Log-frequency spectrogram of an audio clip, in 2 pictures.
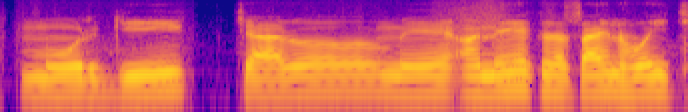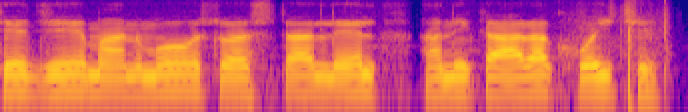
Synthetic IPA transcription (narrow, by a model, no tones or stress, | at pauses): muɾɡik | t͡ʃaɾomeənekɾəsajnɦojt͡ʃʰed͡ʒemanmoswəst̪ʰalel | hənikaɾəkhojt͡ʃʰe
